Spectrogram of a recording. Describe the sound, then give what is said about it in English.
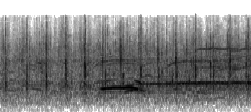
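An opening night stadium crowd at a baseball game with Charleston batting claps in a steady rhythm over a broad murmur of cheering, with a brief high whistle-like tone rising out of the noise midway. “Opening night crowd getting involved in it.”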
